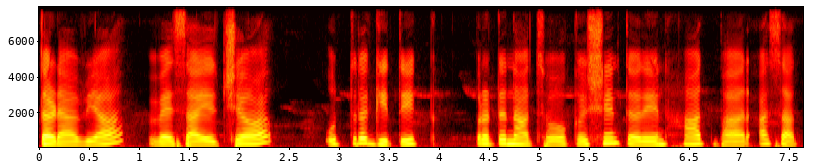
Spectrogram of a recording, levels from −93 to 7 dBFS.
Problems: constant background noise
